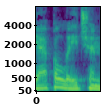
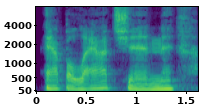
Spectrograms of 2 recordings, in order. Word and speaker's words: Appalachian: Some say Appalachin, others say Appalachian. I'll be sticking with the Appalachian pronunciation myself.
